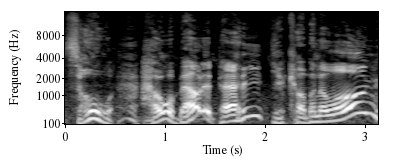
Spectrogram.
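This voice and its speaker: A man uses a cartoonish character voice. His pace is moderate. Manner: warm, easygoing.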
